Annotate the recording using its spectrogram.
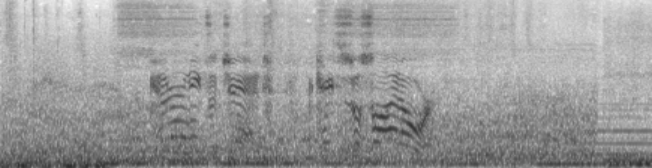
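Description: A man in a breathing mask speaks urgently through the mask.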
